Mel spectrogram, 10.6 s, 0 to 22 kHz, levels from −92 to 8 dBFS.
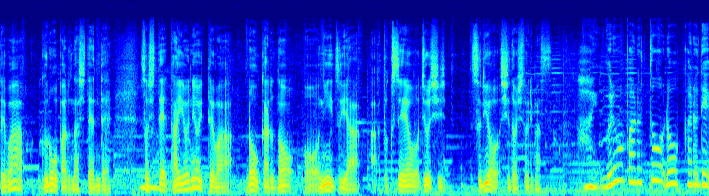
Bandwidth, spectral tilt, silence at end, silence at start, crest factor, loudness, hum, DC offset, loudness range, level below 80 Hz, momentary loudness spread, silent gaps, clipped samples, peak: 15 kHz; -5.5 dB/octave; 0 s; 0 s; 14 dB; -30 LUFS; none; under 0.1%; 2 LU; -50 dBFS; 9 LU; none; under 0.1%; -14 dBFS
